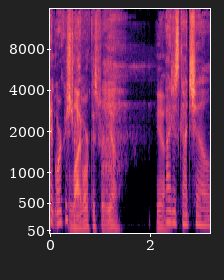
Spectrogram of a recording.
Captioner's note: gasps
